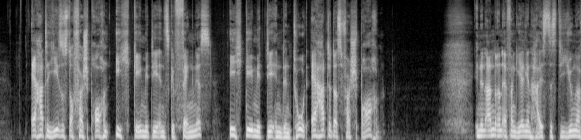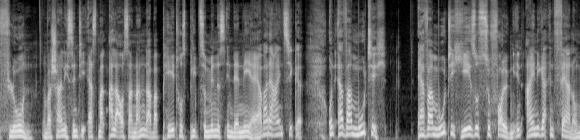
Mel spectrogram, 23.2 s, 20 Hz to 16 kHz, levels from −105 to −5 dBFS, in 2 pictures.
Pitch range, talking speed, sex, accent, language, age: 120-160 Hz, 160 wpm, male, German, German, 40-59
